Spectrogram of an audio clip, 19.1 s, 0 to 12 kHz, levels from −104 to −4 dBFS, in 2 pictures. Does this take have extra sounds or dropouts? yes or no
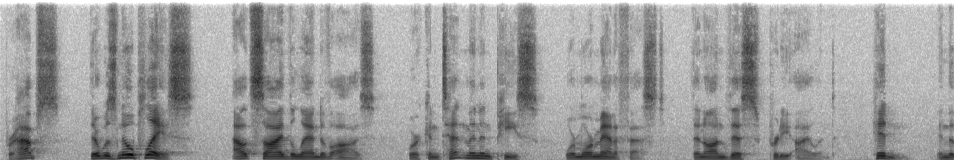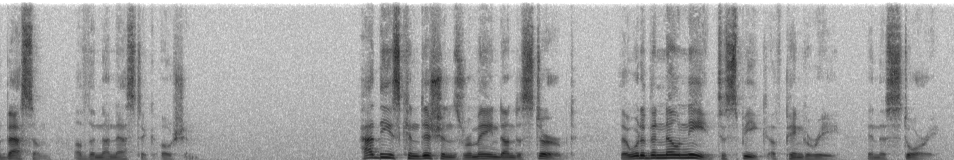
no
